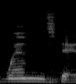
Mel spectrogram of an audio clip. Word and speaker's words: Wednesday: Wednesday. That's how people pronounce it really.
